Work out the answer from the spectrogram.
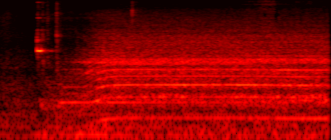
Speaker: And then listen closely, because after it hums, you'll hear a slight buzzing sound, like zzz, almost like a fly on a window. That's the magnetron kicking on.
